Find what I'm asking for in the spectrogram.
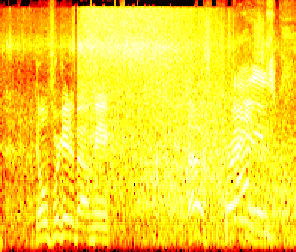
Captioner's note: audience gasps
